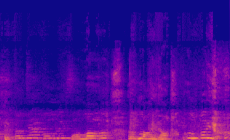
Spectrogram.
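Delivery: high, laughing the devil is a liar; laughing high exclaim. Retold or imitated. Brushing off her ex, laughing high. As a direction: squeal it through laughter. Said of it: "I'm like".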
